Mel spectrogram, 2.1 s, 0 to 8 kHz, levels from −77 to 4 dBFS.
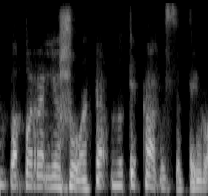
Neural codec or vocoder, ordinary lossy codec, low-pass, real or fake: codec, 32 kHz, 1.9 kbps, SNAC; Opus, 64 kbps; 7.2 kHz; fake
